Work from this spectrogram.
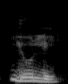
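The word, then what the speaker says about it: Juli: তারপর হচ্ছে কি ইউলি, জুলাইকে ডয়েচটা বলে ইউলি, ইউনি, ইউলি।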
